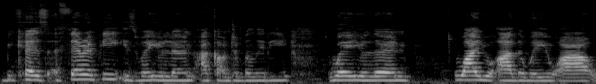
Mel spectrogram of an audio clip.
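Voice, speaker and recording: Low-voiced young woman vlogger. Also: fairly bright tone, rough recording. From Namibia. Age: 20s. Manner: earnest, emphatic repeated advice. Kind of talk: casual motivational vlog.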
